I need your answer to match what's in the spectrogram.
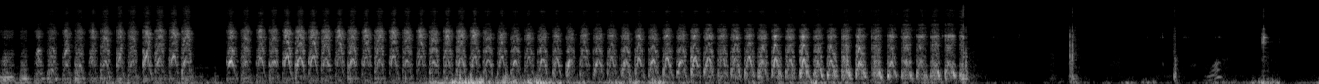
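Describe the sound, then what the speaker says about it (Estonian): A hand saw rasps through wood in steady, close back-and-forth strokes while a cat ladder is being built. The sawing stops abruptly near the end, leaving a few light knocks and handling noises. "see on ikka kõige parem saag üldse"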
